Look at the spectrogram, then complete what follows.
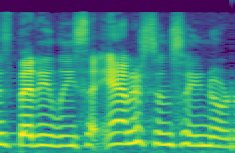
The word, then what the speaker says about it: Betty Lise Anderson: to drift technical talk and my name is Betty Lisa Anderson so you know how to pronounce that I'm from V Ohio State University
